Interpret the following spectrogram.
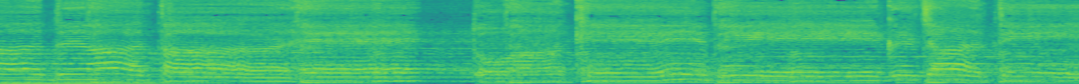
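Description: Interlude of a naat: a layered vocal chorus hums a slow, wordless melody with gliding notes, over a deep low swell that fades about a second in.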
